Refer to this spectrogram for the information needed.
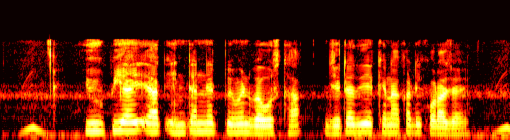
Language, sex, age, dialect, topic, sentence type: Bengali, male, 25-30, Northern/Varendri, banking, statement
